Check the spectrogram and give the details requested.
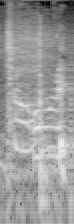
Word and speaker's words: Doris: que there they are how do you say it in Greek then you would say thoris probably the slight hint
